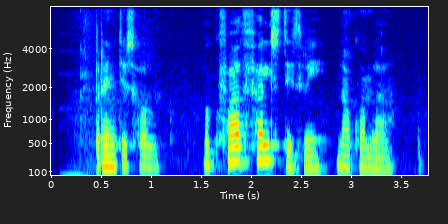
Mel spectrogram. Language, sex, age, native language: Icelandic, female, 30-39, Icelandic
